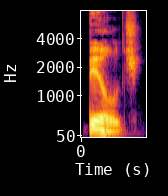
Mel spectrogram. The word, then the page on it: bilge: American English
